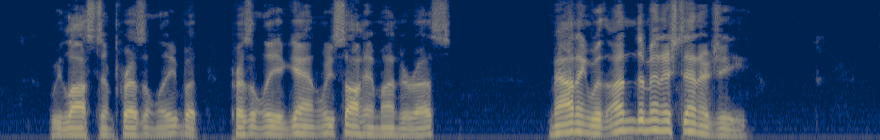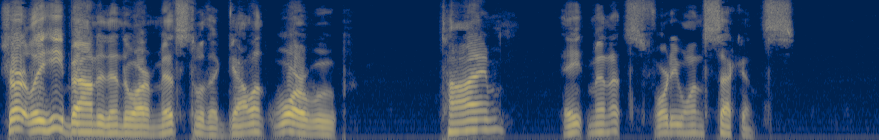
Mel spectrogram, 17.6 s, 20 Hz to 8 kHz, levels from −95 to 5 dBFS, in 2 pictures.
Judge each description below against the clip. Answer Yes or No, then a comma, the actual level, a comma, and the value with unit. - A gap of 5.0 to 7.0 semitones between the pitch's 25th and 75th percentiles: Yes, wide, 5.4 semitones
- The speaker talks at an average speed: No, slow, 115 wpm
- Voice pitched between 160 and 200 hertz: No, low, 115 Hz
